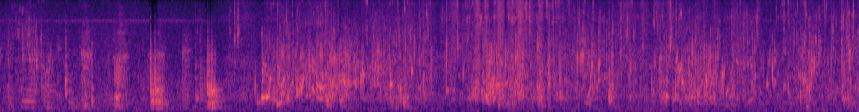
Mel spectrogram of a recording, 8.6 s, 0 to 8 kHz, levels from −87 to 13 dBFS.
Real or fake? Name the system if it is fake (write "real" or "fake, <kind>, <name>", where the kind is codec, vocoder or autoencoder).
real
